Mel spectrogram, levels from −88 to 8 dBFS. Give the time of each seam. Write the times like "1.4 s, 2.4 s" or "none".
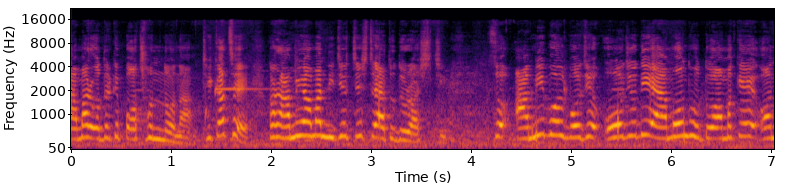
none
